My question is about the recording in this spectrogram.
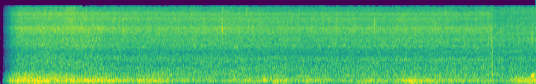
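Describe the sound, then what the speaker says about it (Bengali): Heavy, steady rain pours continuously with deep thunder rumbling underneath, loud and close throughout with no voices. "এই যে বৃষ্টির শব্দ শুনতে চাও তোমরা?"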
